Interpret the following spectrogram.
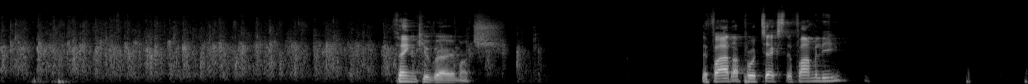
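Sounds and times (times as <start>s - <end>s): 
crowd applause: 0.0s - 5.4s
speech: 4.0s - 5.0s, 7.0s - 8.5s.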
